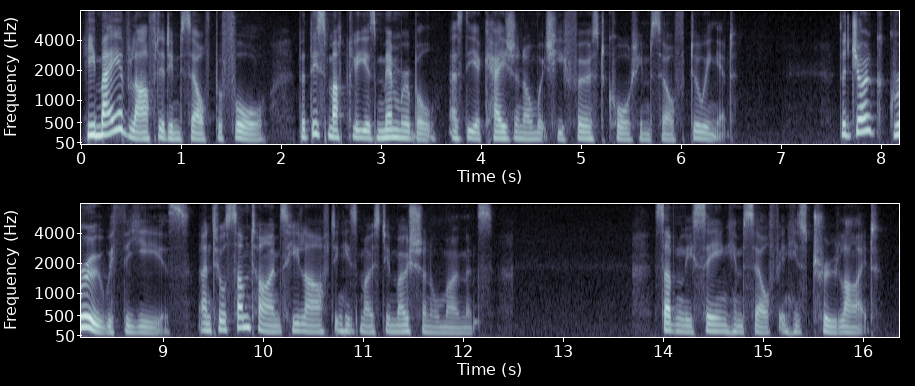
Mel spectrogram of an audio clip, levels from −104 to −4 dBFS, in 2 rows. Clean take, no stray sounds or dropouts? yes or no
yes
